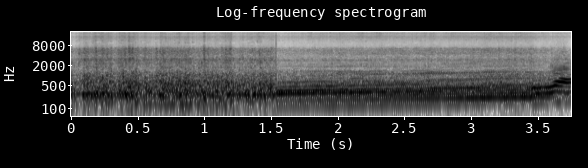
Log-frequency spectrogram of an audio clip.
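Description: A CFMOTO 450 MT motorcycle engine runs steadily and close, its rough busy rumble settling into a smooth constant tone that holds, then rises slightly at the very end, with no one speaking.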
